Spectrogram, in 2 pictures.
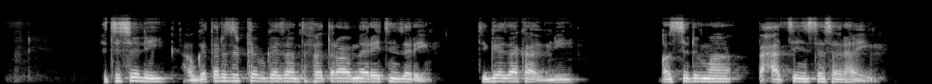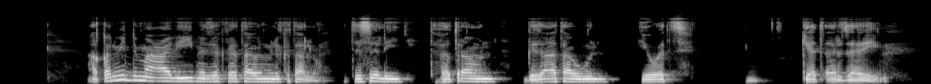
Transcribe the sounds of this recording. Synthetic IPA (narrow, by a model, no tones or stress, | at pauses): ʔɨt̪ʰisɨliʔaβɡɐt̪ʼɐɾzɨɾɨkʰːɐβɡɐzant̪ʰɐfɐt̪ʼɾawimɐɾe̞t̪ʰɨnzɐɾɐ̰ju | ʔɨt̪ʰiɡɐzakʰaβɨni | kʼɐsɨd̪ɨmːab̥ɨħat͡sʼinzɨt̪ʰɐsɐɾhaɨjːṵ | ʔa̰βqʼɨnmid̪ɨmːaʕaβimɐzɐkʰːɐɾt̪ʰawɨnmɨlɨkʰːɨt̪ʰalːo̰ʔɨt̪ʰisɨlit̪ʰɐ̥fɐt̪ʼɾawʊn | ɡɐzaʔt̪ʰawʊn | hiwɔt̪ | ɡ̥ɐt̪ʼɐɾzɐɾɐ̰jːṵ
